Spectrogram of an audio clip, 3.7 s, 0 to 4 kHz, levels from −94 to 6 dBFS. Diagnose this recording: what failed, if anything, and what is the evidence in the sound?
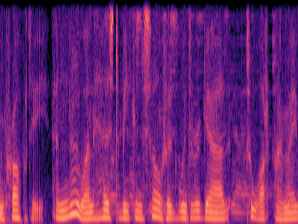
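Feedback echo between two devices, at the call-processing stage: from 1.18 s to the end the sound returns at a steady interval of roughly a third of a second, about 17 dB below the speech and thinner each time. A second nearby device on the call replays the audio into this microphone, where the local echo canceller cannot remove it. The fixed, recurring delay rules out ordinary room reverberation, which smears continuously rather than repeating.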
